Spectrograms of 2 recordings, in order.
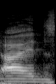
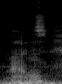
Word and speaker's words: Ides: And beware the Ides of October, because today, October 15th, is the Ides of October. Because everyone thinks there's only one Ides, but there's 12 Ides. Each month has its own Ides.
